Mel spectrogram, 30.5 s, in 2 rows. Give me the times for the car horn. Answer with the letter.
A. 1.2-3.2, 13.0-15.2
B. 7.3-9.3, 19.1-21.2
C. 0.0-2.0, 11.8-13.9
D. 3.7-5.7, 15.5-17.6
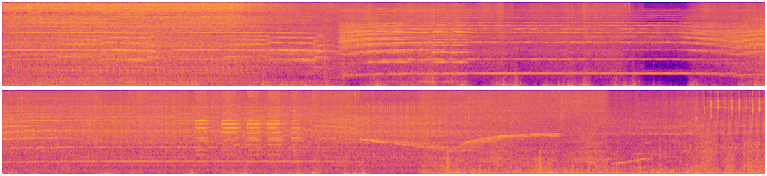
B.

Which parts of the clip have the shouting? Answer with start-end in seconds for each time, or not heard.
not heard.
